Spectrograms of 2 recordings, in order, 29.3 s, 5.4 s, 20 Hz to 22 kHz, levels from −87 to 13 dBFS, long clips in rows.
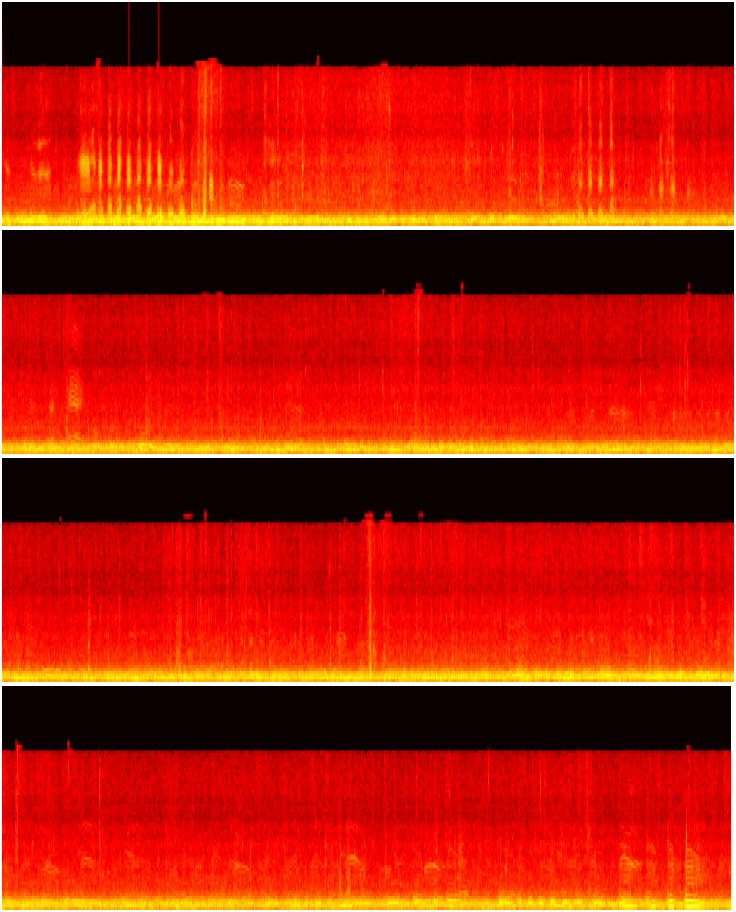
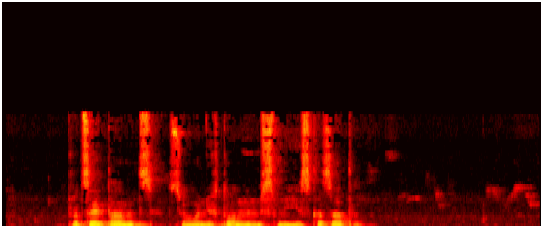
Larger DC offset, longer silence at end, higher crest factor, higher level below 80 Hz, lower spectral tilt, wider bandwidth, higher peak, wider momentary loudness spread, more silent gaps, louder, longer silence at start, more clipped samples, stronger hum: neither; second, 0 s vs 1.8 s; about the same, 18 dB vs 18 dB; first, -54 dBFS vs -62 dBFS; second, -2 dB/octave vs -5.5 dB/octave; first, 16.5 kHz vs 12 kHz; first, 0 dBFS vs -10 dBFS; second, 6 LU vs 9 LU; neither; first, -18 LUFS vs -25 LUFS; second, 0 s vs 0.65 s; neither; neither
